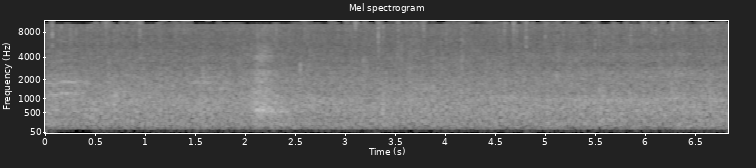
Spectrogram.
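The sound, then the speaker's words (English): Steady rain patters on a rooftop, a dense, even hiss of countless drops that continues throughout, with one slightly louder splash partway through and no voices. “I love the sound rain makes on the rooftops.”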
